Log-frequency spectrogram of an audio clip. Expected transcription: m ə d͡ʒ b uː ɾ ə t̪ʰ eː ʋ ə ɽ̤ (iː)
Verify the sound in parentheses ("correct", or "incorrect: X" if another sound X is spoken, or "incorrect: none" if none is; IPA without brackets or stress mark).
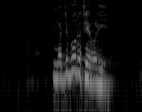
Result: correct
